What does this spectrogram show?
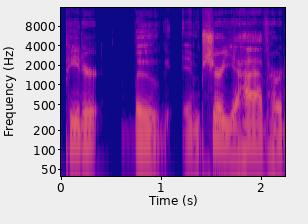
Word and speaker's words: Voogd: o o g d d is silent the d is not pronounced peter boog i'm sure you have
